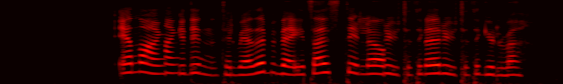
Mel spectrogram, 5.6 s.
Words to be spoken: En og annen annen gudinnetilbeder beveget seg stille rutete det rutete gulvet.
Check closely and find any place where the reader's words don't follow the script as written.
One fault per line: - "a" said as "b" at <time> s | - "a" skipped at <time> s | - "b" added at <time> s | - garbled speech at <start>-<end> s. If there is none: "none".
none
